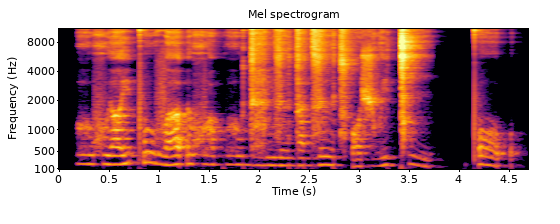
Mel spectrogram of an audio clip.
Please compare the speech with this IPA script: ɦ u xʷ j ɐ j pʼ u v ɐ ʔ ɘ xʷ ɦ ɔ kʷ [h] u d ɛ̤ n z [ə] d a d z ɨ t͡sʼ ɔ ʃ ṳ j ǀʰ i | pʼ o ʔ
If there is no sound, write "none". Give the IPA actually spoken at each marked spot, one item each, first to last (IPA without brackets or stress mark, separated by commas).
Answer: ɦ, ɨ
